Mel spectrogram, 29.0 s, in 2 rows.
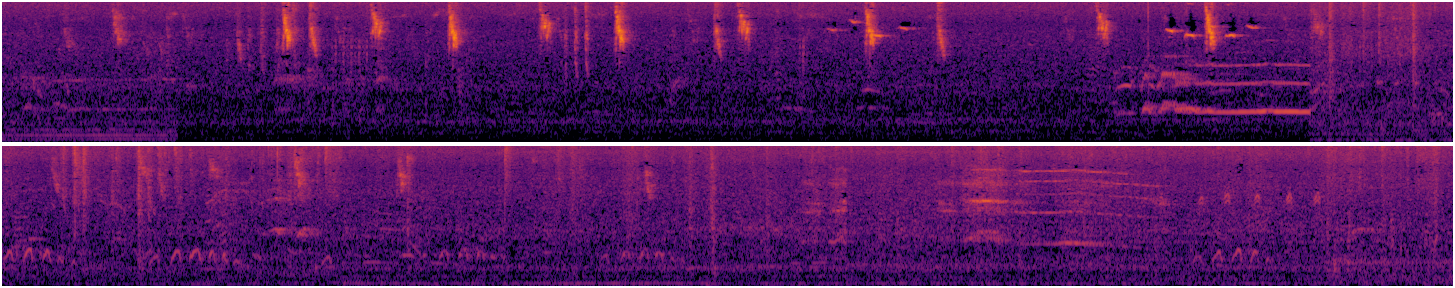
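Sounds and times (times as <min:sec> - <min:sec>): small bird chirps: 0:14.6 - 0:19.2
long steady bird call: 0:23.8 - 0:29.0.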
